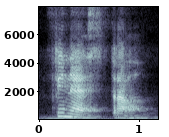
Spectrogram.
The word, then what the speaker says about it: finestra: So the right pronunciation for the word would be finestra.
